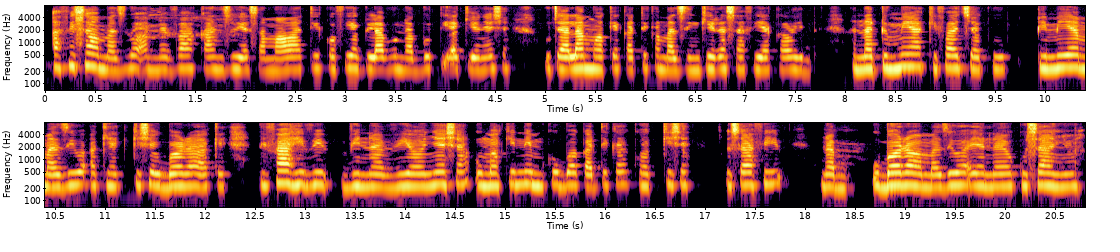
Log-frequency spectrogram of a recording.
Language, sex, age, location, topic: Swahili, female, 18-24, Kisii, agriculture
